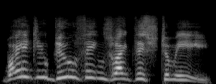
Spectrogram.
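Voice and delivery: high, whining complaint; whiny. A narrator's reading. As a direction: whine like a put-upon potions master. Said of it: "the whiny potions master inquired".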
